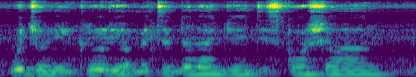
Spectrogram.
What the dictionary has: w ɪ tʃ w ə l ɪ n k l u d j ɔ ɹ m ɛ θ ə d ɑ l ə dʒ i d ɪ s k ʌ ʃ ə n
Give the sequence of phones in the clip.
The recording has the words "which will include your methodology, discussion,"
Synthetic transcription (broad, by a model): w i tʃ w ə l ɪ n k l u d j ɔ m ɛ t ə d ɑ l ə dʒ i d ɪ s k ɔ ʃ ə n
